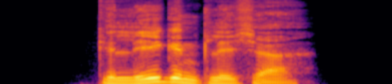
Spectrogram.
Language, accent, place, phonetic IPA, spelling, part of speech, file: German, Germany, Berlin, [ɡəˈleːɡn̩tlɪçɐ], gelegentlicher, adjective, De-gelegentlicher.ogg
- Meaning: inflection of gelegentlich: 1. strong/mixed nominative masculine singular 2. strong genitive/dative feminine singular 3. strong genitive plural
